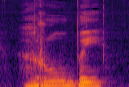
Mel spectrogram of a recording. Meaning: 1. coarse, rough 2. crude, rude
- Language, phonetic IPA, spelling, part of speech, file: Ukrainian, [ˈɦrubei̯], грубий, adjective, Uk-грубий.ogg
